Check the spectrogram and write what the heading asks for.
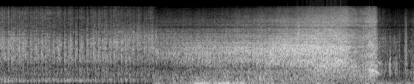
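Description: E-bike hub-motor wheel with a worn, spiked timing-belt tread spinning on ice, making a rapid, loud clattering rattle. It grows louder and stops abruptly just before the end as the sled spins out.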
